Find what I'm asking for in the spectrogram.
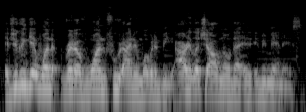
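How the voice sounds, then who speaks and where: A young man co-hosts a laid-back live-stream podcast. He jokes and exaggerates, laughing easily between lines, in an ordinary middle pitch. Soft music plays faintly underneath. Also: fast talker. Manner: laughs often, playful and exaggerated. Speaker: podcast co-host. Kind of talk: casual chat on a live stream.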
